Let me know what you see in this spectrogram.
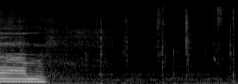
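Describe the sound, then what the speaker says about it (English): Board game cards riffle in a quick burst at the start, followed by soft, scattered taps and shuffling handling sounds at close range. "You take card 1, and then you shuffle up the rest of these."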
